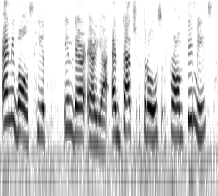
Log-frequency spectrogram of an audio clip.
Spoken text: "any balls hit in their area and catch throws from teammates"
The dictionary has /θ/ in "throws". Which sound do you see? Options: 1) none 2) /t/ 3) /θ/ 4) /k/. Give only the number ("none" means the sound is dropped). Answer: 2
